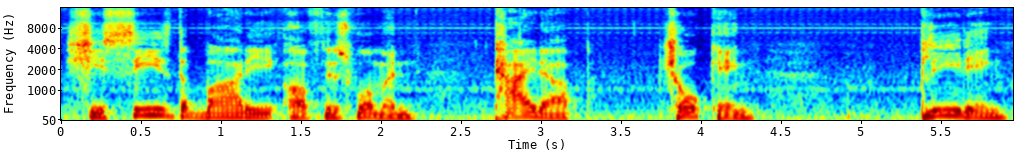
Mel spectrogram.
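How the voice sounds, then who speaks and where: Animated and unhurried, this mid-range male voice belongs to a guest telling the story of a murder. It's relaxed conversational storytelling, laid out step by step, with fillers and frequent corrections of himself.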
